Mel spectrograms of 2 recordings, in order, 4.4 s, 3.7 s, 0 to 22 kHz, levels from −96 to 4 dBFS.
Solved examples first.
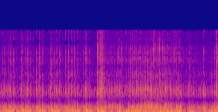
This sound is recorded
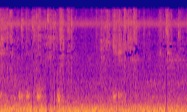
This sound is recorded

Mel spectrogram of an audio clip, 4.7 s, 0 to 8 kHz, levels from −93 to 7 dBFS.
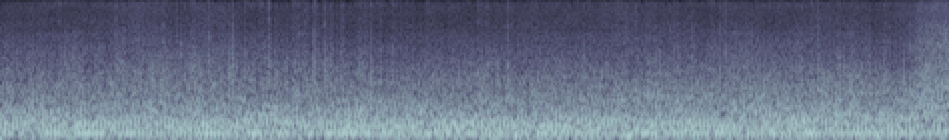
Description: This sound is remade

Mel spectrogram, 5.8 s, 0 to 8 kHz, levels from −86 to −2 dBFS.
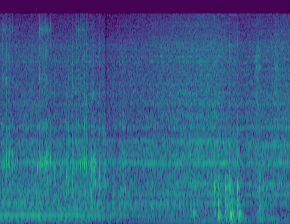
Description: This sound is recorded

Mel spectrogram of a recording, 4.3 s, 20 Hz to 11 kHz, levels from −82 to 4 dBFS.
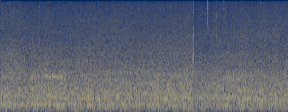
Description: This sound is recorded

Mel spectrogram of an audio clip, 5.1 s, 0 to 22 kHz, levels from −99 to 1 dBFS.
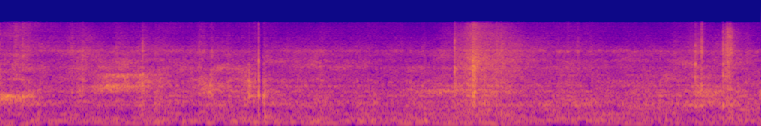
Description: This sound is remade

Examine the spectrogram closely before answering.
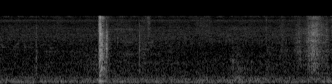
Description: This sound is recorded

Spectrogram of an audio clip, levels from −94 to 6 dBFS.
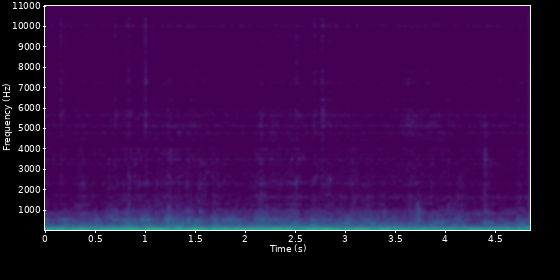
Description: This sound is remade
